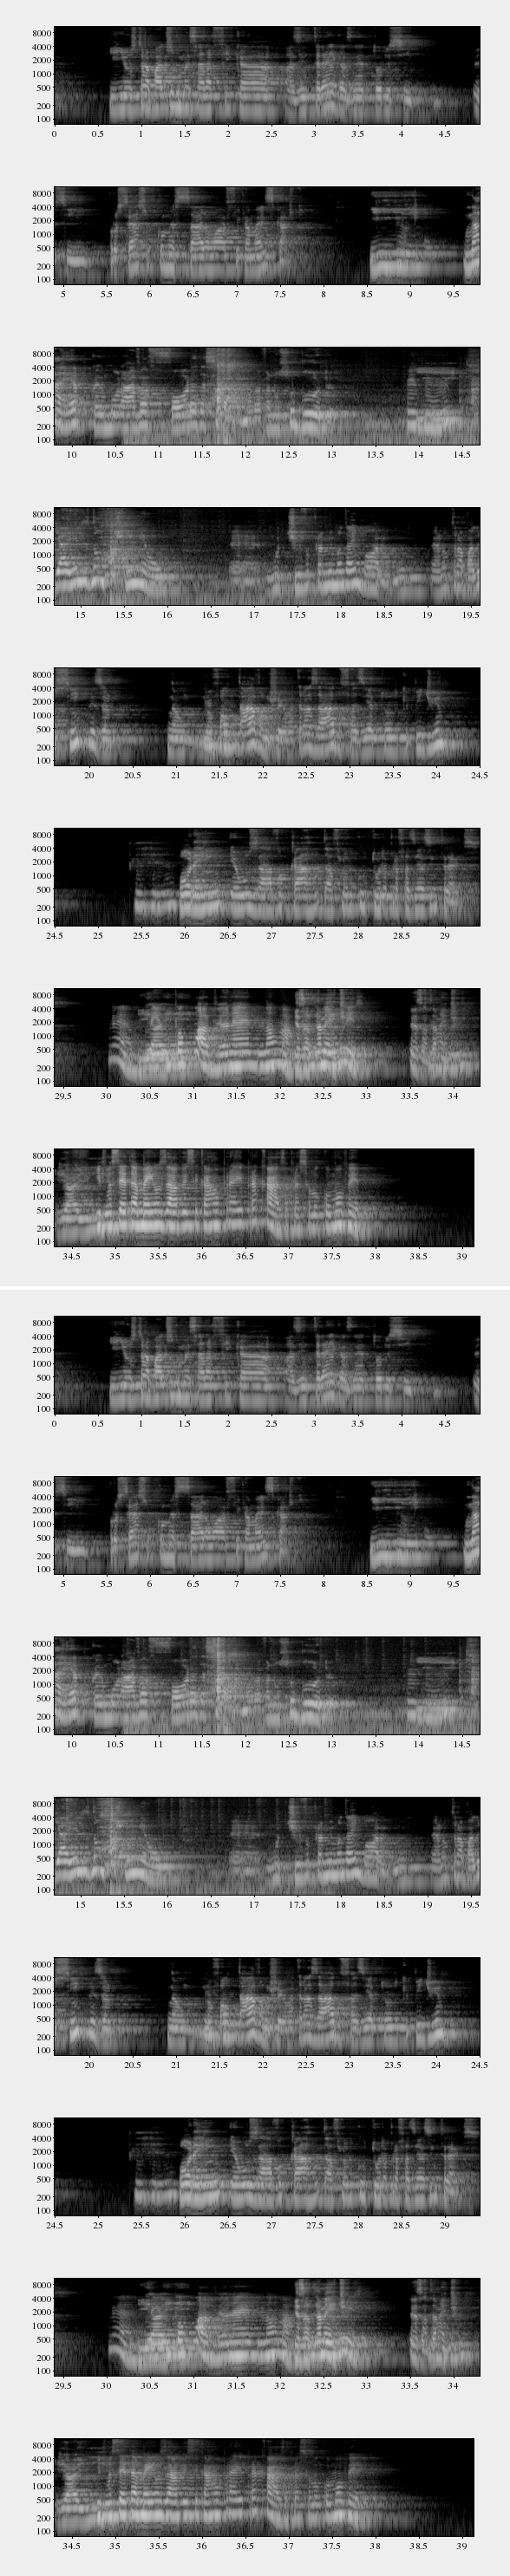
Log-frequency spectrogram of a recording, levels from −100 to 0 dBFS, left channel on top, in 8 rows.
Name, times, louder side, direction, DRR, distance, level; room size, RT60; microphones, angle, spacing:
voice 1, 0.6-4.5 4.8-5.3 5.5-7.6 8.5-9.1 9.6-13.0 14.0-16.0 16.7-20.3 20.9-24.1 25.9-29.4 30.4-31.0 32.2-32.8 33.5-34.1 34.3-35.0, equal, 5° right, 5 dB, 2.1 m, -38 dB
voice 2, 8.8-9.3 13.9-14.4 21.3-21.7 25.4-25.9 30.0-32.9 33.7-34.2 34.8-37.8, left 2 dB, 60° left, 6 dB, 2.2 m, -34 dB
sound 1, 10.6-17.9, right 3 dB, 65° right, 5.2 m, -44 dB
27.0 x 24.0 x 8.5 m, 1.0 s
head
